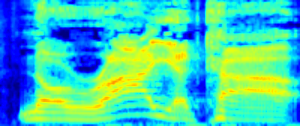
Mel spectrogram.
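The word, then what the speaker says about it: Noriaki: so well with names his name is nayaka it's spelled n o r i a k i nayaka uh okamura um he responded to to the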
